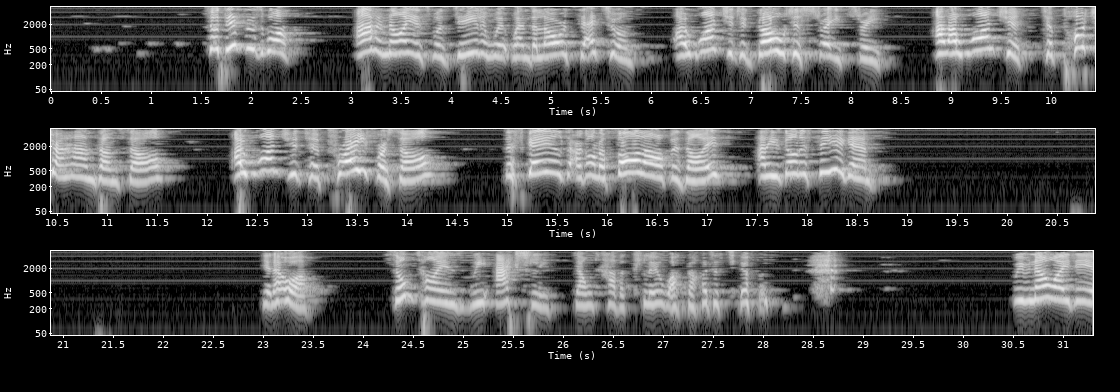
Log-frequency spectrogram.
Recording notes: Recorded live at Liberty Church on 24th Feb 2019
